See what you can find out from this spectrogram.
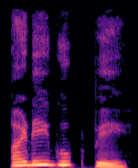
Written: ಅಡಿಗುಪ್ಪೆ

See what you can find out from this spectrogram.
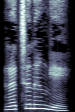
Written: ರಚನಂಗೆಯ್

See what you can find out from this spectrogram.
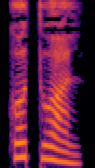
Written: ಕೊತ್ವಾಲ್

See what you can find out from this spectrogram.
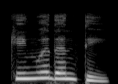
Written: ಕಿಂವದಂತಿ

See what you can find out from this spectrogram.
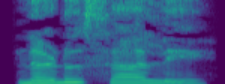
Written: ನಡುಸಾಲೆ

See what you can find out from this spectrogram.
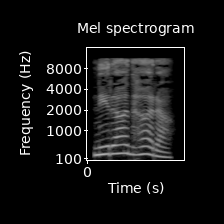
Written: ನಿರುತ್ತರೆ

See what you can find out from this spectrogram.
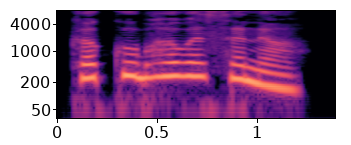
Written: ಕಕುಭವಸನ

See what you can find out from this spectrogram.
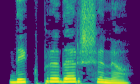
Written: ದಿಕ್ಪ್ರದರ್ಶನ

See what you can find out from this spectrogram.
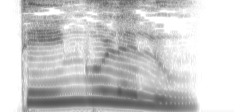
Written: ತೇಂಗೊಳಲು

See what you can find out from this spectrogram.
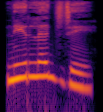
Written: ನಿರ್ಲಜ್ಜೆ

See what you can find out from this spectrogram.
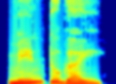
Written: ಮೀಂಟುಗೈ

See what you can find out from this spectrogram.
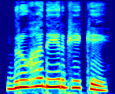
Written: ಗೃಹದೀರ್ಘಿಕೆ

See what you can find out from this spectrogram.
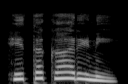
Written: ಹಿತಕಾರಿಣಿ

